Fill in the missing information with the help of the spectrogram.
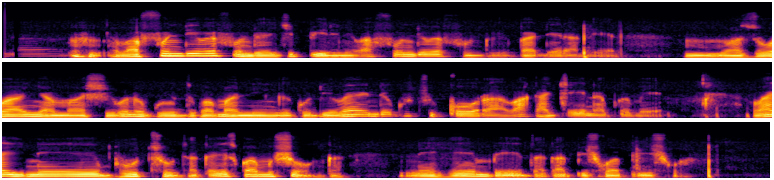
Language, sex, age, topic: Ndau, male, 25-35, education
